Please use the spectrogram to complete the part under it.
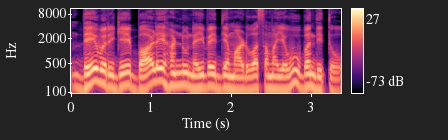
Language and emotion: Kannada, neutral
